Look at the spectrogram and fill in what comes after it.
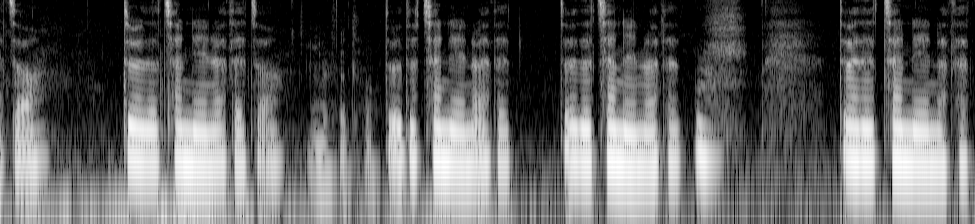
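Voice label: "tynnu" Welsh, spoken word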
